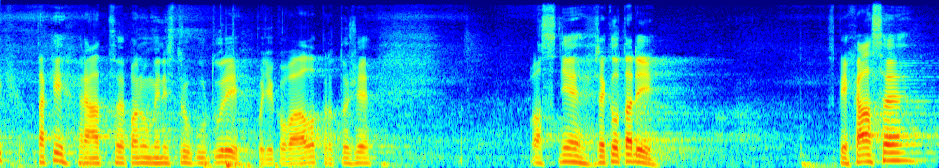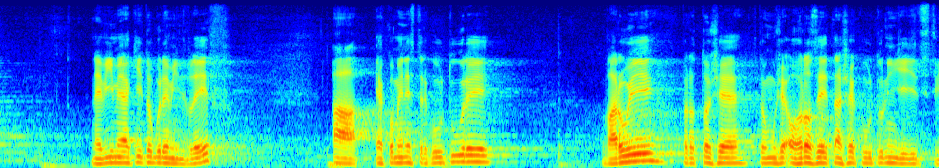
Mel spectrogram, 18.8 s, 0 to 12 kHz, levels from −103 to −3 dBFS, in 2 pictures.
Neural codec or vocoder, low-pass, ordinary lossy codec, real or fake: none; 10.8 kHz; Opus, 64 kbps; real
